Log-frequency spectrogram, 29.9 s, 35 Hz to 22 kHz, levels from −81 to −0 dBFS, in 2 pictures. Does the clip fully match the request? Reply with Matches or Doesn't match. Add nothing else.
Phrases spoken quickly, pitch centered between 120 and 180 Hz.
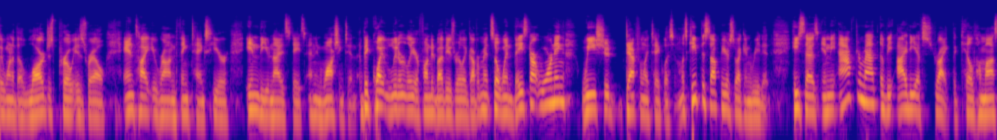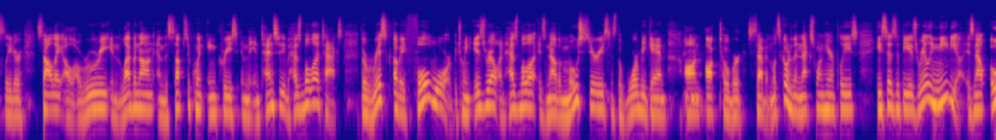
Matches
